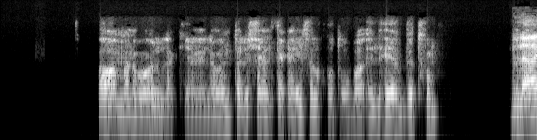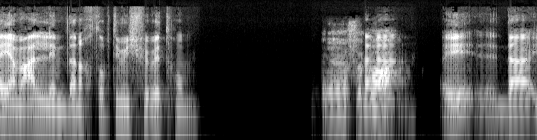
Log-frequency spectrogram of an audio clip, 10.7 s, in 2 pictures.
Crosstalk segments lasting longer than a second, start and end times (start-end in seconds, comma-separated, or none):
none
